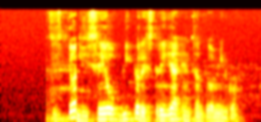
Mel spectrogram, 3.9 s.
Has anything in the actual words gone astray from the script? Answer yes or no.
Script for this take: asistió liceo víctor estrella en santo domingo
no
